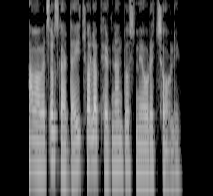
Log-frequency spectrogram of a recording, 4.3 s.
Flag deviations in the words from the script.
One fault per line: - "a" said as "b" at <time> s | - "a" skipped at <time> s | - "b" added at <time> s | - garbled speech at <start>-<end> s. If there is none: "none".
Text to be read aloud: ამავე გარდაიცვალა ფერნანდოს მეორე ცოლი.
- "წელს" added at 1.0 s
